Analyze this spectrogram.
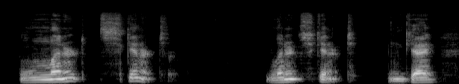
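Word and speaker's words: Lynyrd Skynyrd: This is their album Pronounced Leonard Skinner.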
